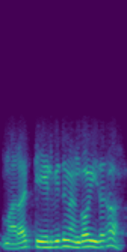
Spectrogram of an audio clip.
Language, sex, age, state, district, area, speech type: Dogri, male, 18-30, Jammu and Kashmir, Reasi, rural, conversation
